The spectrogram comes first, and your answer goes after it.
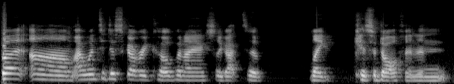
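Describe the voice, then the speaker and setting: A woman's voice: medium pitch, a little fast, creaky, rough recording. A young woman, a student co-hosting a podcast, chatting casually with frequent ums and likes. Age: young adult. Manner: relaxed, many ums and likes. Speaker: podcast co-host, university student. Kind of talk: casual chat.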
